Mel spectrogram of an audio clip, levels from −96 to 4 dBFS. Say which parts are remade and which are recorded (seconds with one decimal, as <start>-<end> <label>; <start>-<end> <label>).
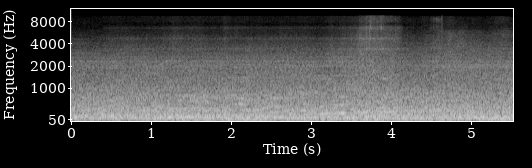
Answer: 0.0-0.4 recorded; 0.4-3.7 remade; 3.7-5.5 recorded

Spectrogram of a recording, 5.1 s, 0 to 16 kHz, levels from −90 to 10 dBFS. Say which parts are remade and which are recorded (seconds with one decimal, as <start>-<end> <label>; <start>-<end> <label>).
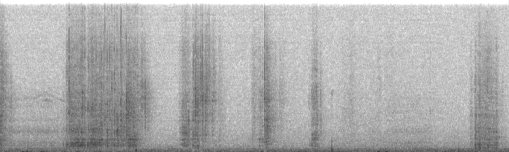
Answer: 0.0-3.0 remade; 3.0-3.5 recorded; 3.5-4.4 remade; 4.4-5.1 recorded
